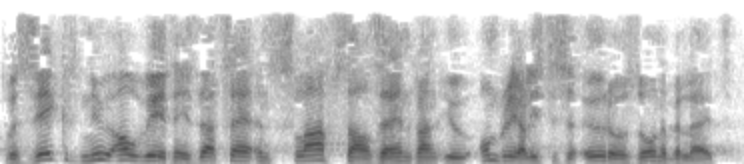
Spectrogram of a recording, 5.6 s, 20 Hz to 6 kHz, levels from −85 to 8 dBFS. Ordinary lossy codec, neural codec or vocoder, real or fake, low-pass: MP3, 24 kbps; codec, 16 kHz in and 24 kHz out, 1 kbps, XY-Tokenizer; fake; 5.4 kHz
